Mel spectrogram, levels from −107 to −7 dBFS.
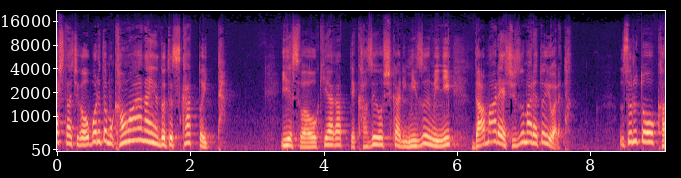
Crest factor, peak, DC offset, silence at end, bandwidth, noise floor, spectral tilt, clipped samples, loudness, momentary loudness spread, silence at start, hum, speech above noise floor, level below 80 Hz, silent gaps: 14 dB; -6 dBFS; under 0.1%; 0 s; 16.5 kHz; -57 dBFS; -6 dB/octave; under 0.1%; -21 LUFS; 11 LU; 0 s; none; 37 dB; -56 dBFS; none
